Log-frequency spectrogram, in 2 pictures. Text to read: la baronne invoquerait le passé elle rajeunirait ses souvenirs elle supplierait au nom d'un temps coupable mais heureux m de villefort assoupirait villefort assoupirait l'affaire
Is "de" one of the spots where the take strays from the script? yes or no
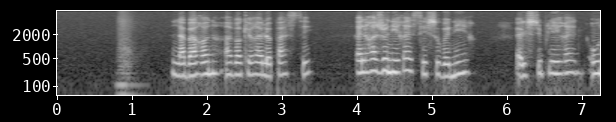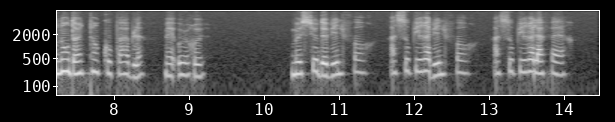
no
